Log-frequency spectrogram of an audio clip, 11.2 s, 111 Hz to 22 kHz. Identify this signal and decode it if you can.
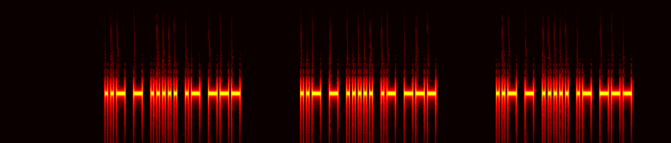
Morse code, heard as a keyed tone, about 25 wpm, 700 Hz. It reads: UT5AO UT5AO UT5AO
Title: DXCC-100 Call Signs - 5 Characters - Repeated 3x - 25wpm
